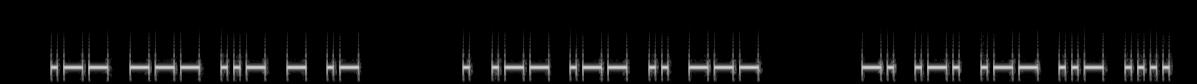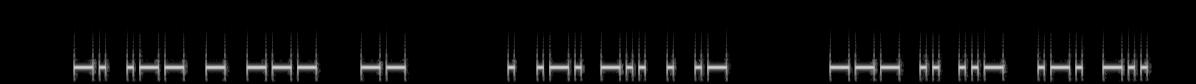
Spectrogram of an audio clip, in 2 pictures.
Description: Morse code, heard as a keyed tone, about 19 wpm, 800 Hz. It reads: WOUTA EWWIO NRWUH NWTOM ERDEA OIURD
